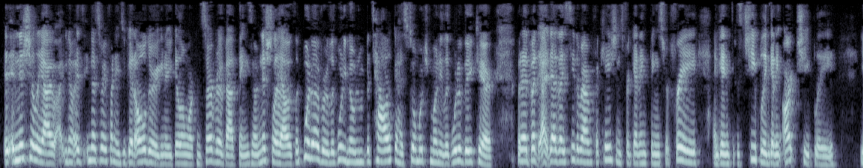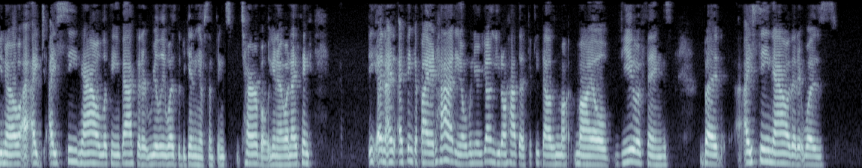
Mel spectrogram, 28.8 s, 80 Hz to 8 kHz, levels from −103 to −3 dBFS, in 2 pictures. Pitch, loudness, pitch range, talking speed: 170 Hz, -23 LUFS, 155-195 Hz, 255 wpm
